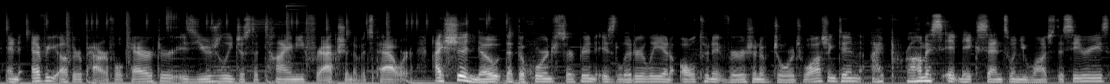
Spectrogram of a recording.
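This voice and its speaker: A man's voice: medium pitch, darkish tone. A man hosting an online video, narrating a scripted essay in a conversational, explanatory way. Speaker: YouTube host. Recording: music behind the voice. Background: background music.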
